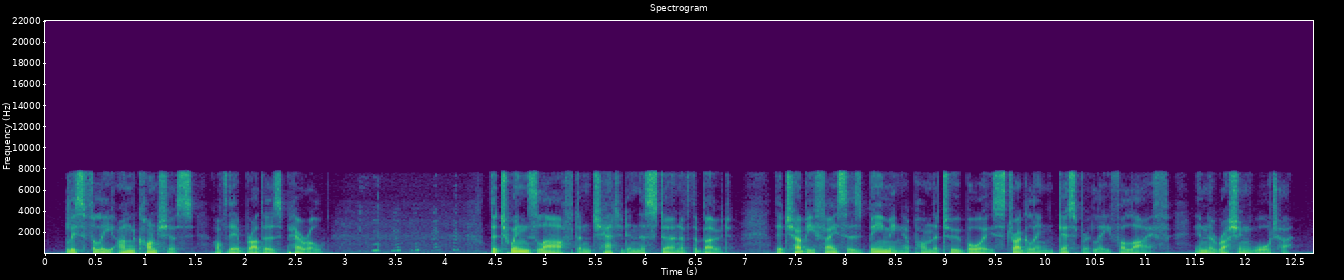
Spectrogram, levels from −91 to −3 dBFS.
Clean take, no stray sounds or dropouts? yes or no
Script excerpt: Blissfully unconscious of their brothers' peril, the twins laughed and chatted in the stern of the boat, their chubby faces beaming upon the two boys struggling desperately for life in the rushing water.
no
